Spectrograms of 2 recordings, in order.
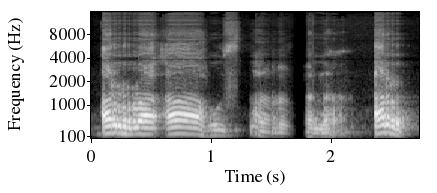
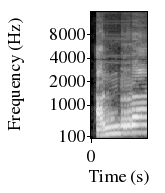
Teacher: نون نہیں پڑھیں گے, نون غائب ہو جائیں گا. ادغام بلا غنہ ہے. یہ بلا غنہ کے 2 حرف ہے, را اور لام.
